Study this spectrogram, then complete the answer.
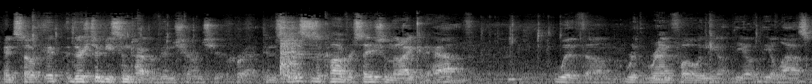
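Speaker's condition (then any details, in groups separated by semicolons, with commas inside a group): No condition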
